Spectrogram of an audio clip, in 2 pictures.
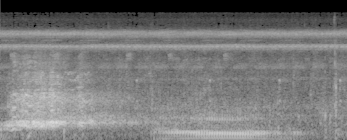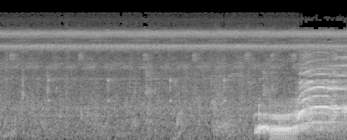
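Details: Infant male elephant calf that appears lost, screaming as young females come to care for him: a harsh, bright harmonic burst at the start, a low rumble in the middle, then another loud scream at the end.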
